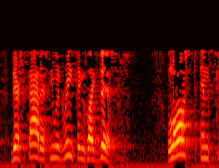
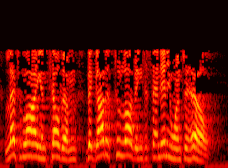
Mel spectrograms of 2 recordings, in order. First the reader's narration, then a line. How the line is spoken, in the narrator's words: Another shouted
